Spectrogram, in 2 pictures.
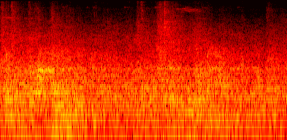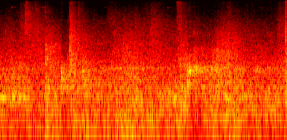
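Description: Bowling alley din: balls rolling down the lanes and pins crashing, with several sharp knocks and a few short shouts.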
